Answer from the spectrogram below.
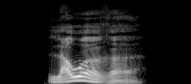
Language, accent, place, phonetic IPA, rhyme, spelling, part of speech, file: German, Germany, Berlin, [ˈlaʊ̯əʁə], -aʊ̯əʁə, lauere, verb, De-lauere.ogg
- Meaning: inflection of lauern: 1. first-person singular present 2. first/third-person singular subjunctive I 3. singular imperative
